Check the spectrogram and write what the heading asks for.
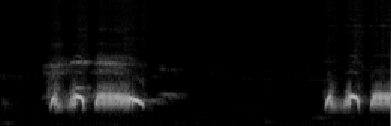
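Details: Spotted dove cooing, played to stimulate a decoy bird into cooing: two phrases, each with two or three quick clipped notes, then a long mellow burring coo that drops at the end. Near silence between phrases.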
